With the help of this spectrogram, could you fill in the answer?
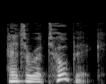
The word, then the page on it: heterotopic: British English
